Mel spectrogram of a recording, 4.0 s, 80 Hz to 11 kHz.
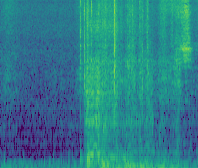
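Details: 1995 VW Polo petrol engine, hard or no starting: quiet rumble for a second and a half, then a catch and uneven running; temperature sensor disconnected with no difference, cause not yet found.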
